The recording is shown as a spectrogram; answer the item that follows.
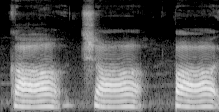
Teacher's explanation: அடுத்தது நெடில் எழுத்துக்கள். நெடில் எழுத்துக்கள் கொஞ்சம் நீண்ட ஓசையுடைய எழுத்துக்கள், அதனால அதுக்கு 2 மாத்திரை.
